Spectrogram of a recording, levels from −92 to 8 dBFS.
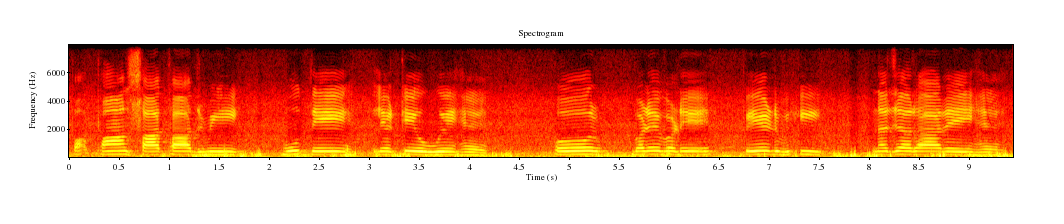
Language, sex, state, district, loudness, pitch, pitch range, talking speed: Hindi, female, Haryana, Jhajjar, -14 LUFS, 230 Hz, 215-235 Hz, 110 wpm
